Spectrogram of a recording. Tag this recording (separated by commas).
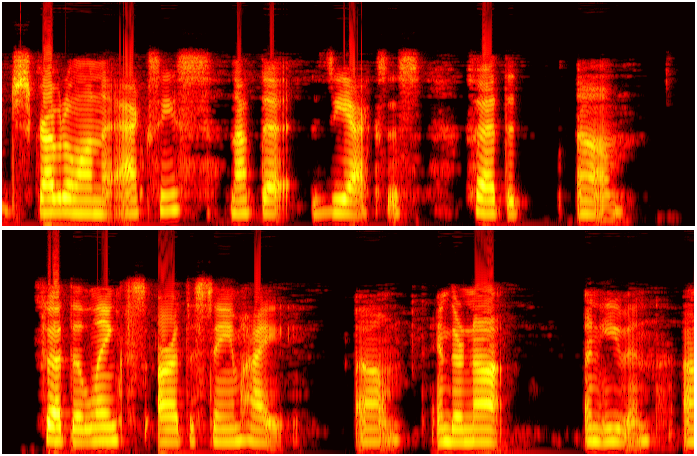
Speech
